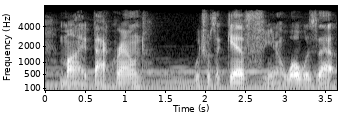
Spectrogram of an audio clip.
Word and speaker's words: GIF: I call it a GIF, G-I-F, because it looks like it would be pronounced GIF, not GIF. All right, it'd be with a J.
